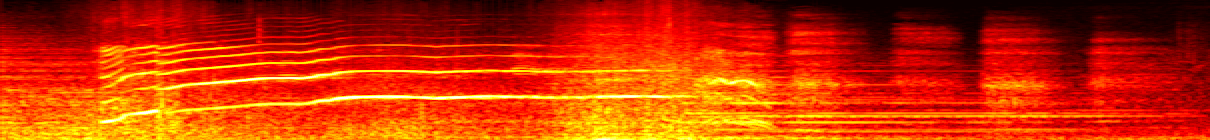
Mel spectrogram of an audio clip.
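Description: A woman's loud scream that rises in pitch and is then held for about three seconds. It gives way near the end to a trombone played badly, with a groan.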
